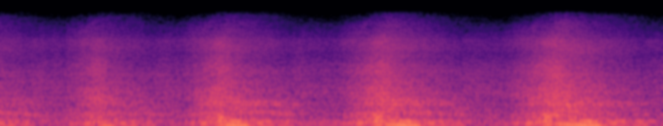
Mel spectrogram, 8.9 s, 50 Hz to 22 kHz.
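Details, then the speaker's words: Healthy free revving on a VW Caddy van with the 1.9 TDI diesel and DSG gearbox, after a turbo replacement for blue smoke. The exhaust is not fully cleaned out and gives slight derv smoke. Four even revs climb cleanly and drop back to a steady idle with no knocks or misses. "But let's do some revolutions. Bear in mind it's not fully cleaned out, but"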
